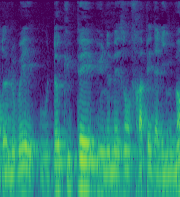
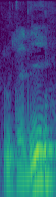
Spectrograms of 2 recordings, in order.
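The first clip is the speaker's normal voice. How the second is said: ordinary talk, nothing marked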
